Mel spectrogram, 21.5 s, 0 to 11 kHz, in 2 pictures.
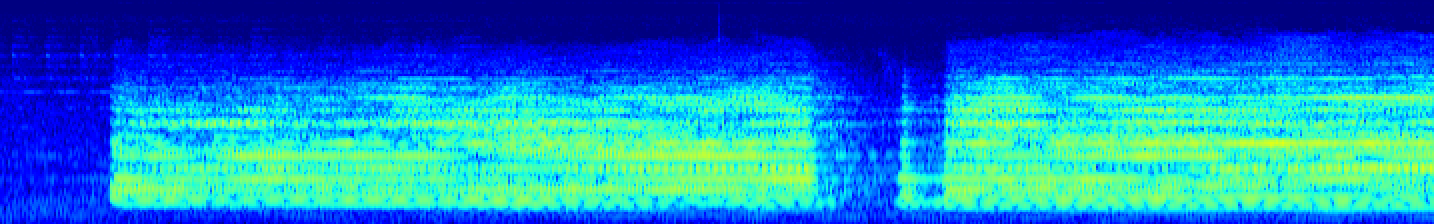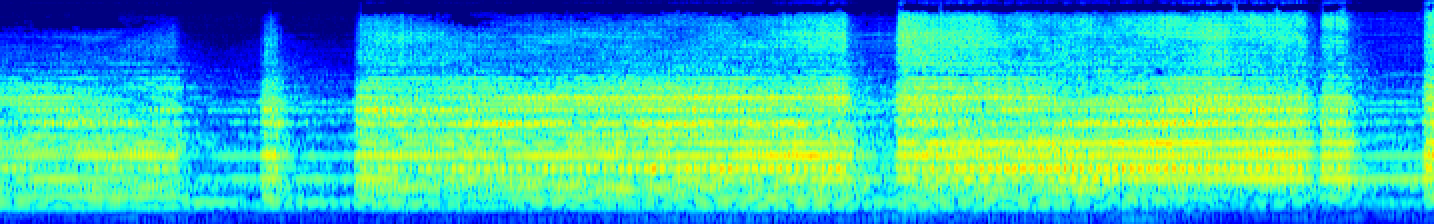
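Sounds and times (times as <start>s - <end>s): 
K5LL horn: 0.8s - 21.5s.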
